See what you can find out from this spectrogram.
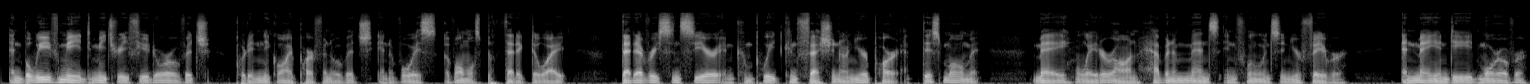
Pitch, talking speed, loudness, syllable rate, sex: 85 Hz, 165 wpm, -22 LUFS, 5.8 syllables/s, male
